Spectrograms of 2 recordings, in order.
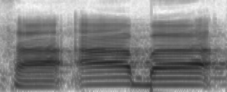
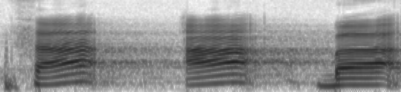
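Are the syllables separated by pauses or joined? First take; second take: joined; separated. First: The syllables are joined without pauses. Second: The syllables are separated by pauses.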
